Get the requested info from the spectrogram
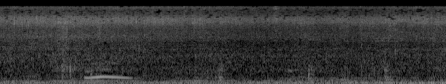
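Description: Rice and vermicelli sizzling in fat in a large aluminium pot over a gas burner: a steady hiss, with faint scrapes of a metal spoon stirring.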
